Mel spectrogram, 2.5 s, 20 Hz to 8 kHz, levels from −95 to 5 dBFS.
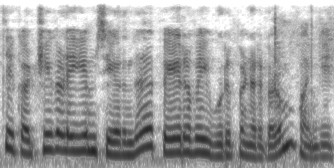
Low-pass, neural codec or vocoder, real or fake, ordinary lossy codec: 7.2 kHz; codec, 16 kHz, 8 kbps, FreqCodec, smaller model; fake; none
